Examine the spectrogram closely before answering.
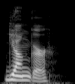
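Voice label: "younger", US English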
